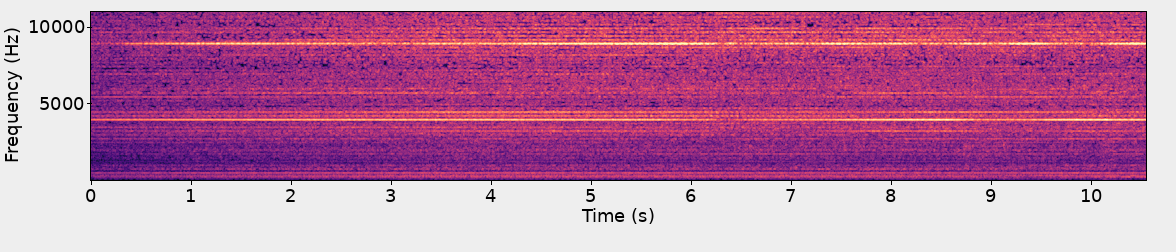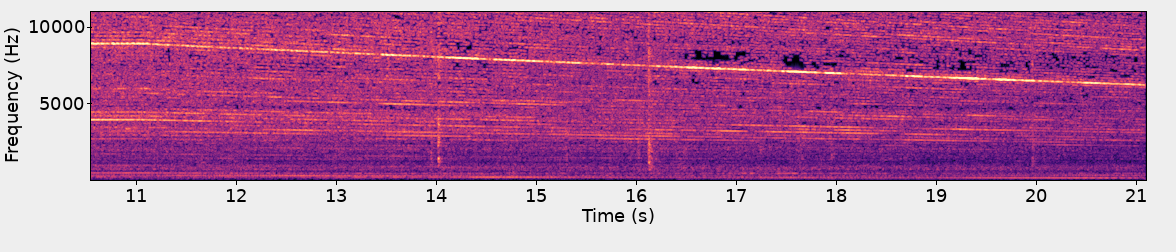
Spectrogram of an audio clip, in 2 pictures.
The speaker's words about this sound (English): now, here's the sound of my washing machine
